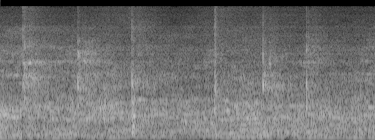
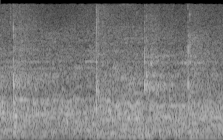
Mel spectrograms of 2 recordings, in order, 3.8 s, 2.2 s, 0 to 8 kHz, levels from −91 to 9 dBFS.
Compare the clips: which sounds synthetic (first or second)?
first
